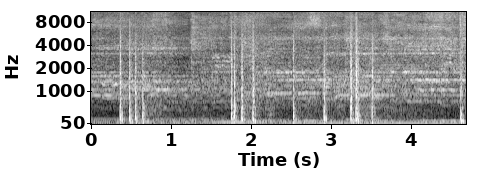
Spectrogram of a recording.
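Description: Aerial firework shells bursting in rapid clusters of sharp bangs, with ground-launched comets firing below, over music with a steady bass.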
